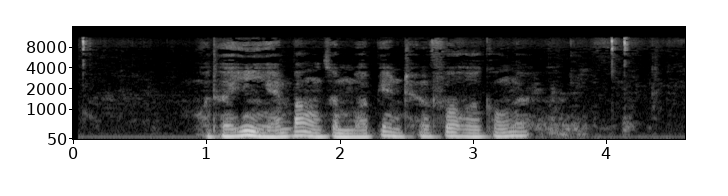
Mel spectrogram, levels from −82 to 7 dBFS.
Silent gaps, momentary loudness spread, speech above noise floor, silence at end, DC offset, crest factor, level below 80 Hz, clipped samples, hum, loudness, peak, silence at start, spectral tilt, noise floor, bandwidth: none; 11 LU; 33 dB; 0.45 s; under 0.1%; 18 dB; -44 dBFS; under 0.1%; none; -19 LUFS; 0 dBFS; 0.05 s; -6.5 dB/octave; -50 dBFS; 11.5 kHz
